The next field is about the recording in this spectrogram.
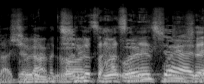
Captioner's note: speaking in foreign language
